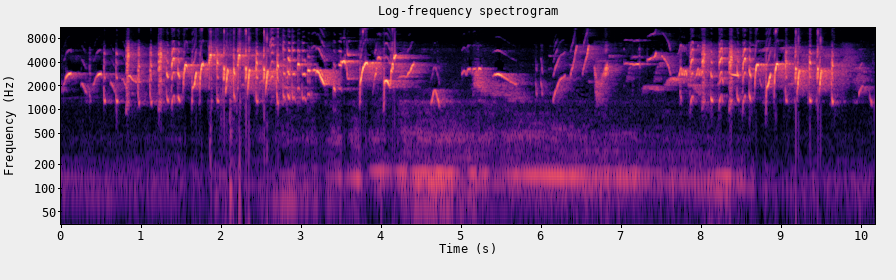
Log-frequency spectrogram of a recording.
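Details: Flycatcher delivering a long, rich song for training contest birds: dense runs of rapid twittering and chirps, a short break of slurred whistles, then another fast twittering burst, over a faint low hum.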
